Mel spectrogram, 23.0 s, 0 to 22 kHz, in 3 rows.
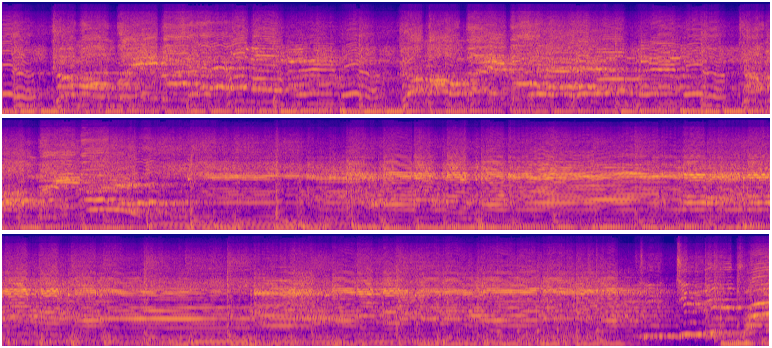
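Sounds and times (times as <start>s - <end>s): garage rock band instrumental: 0.0s - 23.0s.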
